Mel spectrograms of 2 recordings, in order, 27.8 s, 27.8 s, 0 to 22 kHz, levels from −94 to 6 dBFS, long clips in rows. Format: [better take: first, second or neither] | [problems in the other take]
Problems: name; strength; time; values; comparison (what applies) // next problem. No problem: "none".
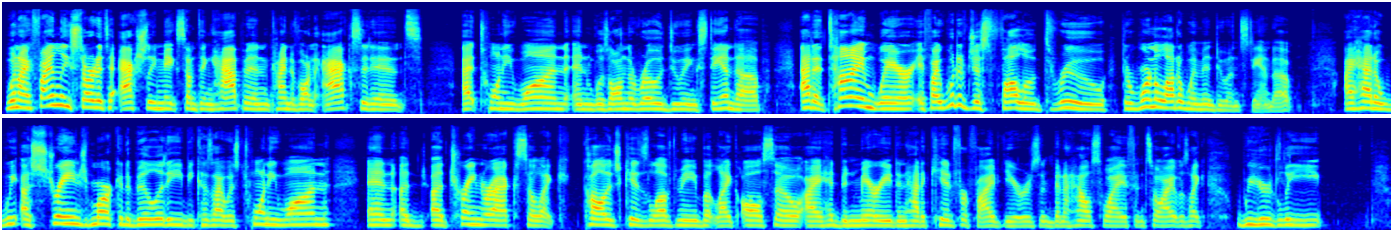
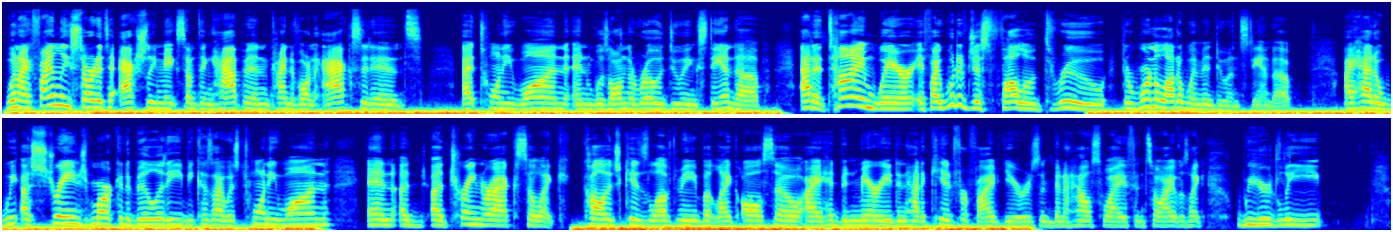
first | low rumble; faint; until 8 s, from 11 to 17 s and from 20 to 24 s; 20 dB below the speech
